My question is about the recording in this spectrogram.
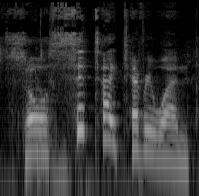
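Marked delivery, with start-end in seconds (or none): none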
